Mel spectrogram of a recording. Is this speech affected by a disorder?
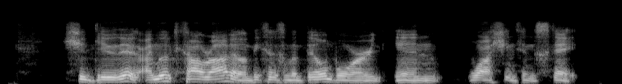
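Yes: cleft palate; present since childhood.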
